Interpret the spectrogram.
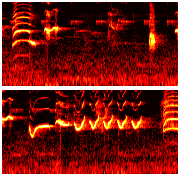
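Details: Kacer poci, an Oriental magpie-robin, sings loud whistles and chips, then a rapid series of about seven bouncing V-shaped whistled notes, ending with another sharp phrase.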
